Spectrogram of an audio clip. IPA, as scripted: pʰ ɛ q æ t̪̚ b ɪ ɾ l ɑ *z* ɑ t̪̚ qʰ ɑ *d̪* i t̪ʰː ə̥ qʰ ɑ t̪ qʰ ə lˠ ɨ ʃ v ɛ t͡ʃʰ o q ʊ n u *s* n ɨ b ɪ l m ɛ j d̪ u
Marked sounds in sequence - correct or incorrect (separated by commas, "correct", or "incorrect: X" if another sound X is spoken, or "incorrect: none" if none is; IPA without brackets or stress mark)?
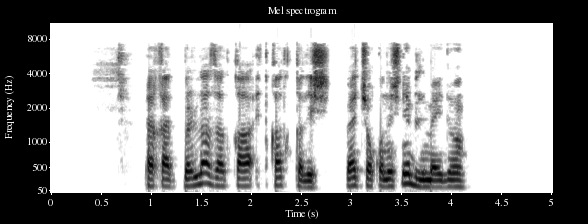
correct, incorrect: none, incorrect: ʃ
